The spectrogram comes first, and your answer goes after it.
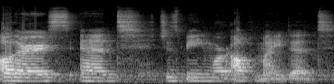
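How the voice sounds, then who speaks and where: Heard with audible room echo and noticeable background noise, a woman speaks with a Venezuelan accent. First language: Spanish. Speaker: international student interviewee. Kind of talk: interview. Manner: hesitant, with fillers and repeats.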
